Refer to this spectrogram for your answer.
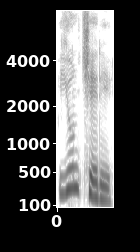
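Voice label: "юнчери", Komi, female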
